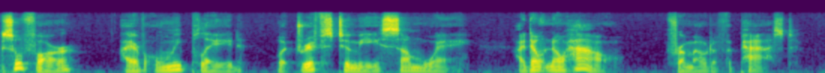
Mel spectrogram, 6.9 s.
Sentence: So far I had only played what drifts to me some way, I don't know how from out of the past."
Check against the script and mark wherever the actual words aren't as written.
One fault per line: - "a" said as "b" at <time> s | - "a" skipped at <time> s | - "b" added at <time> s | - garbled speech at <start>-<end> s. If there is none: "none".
- "had" said as "have" at 1.1 s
